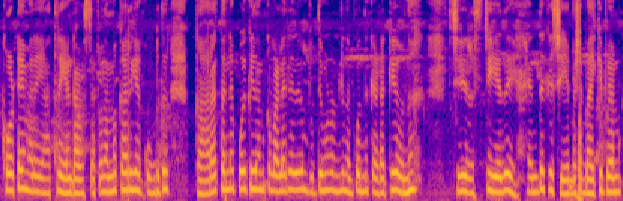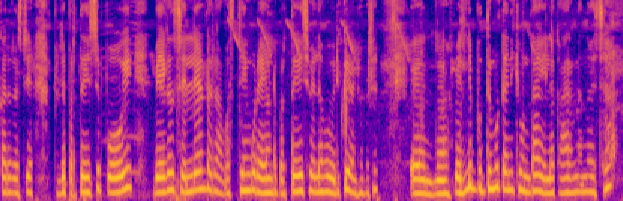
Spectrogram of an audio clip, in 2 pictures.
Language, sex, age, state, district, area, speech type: Malayalam, female, 18-30, Kerala, Kozhikode, rural, spontaneous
